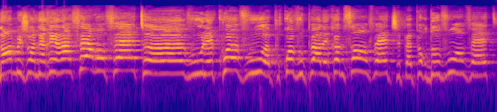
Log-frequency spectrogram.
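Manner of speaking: very loud, fed-up anger. Demonstrating to the other speaker how she sounds when angry, pretend angry. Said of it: "Alors moi quand je m'énerve, ça donne ça".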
